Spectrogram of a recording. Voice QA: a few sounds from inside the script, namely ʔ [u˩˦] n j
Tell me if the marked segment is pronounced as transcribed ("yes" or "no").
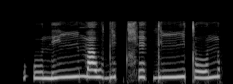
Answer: no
